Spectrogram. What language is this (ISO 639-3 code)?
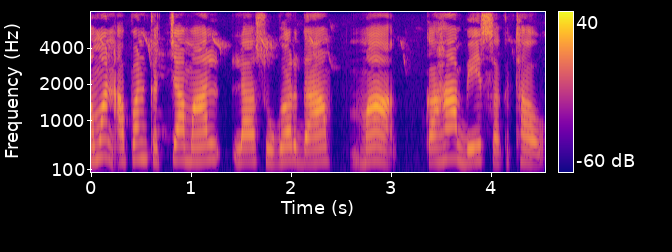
hne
